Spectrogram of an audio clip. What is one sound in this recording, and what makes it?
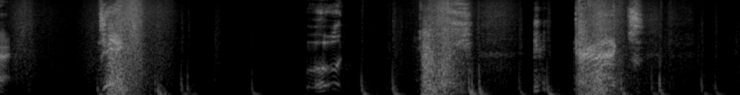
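Heavy blows thud and slam.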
